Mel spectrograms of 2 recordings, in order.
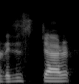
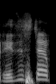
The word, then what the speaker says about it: register: তো এই চিপের মধ্যে বিভিন্ন রকম আপনার ইলেকট্রনিক যে সার্কিট গুলো আছে, যেমন ডায়োড, ট্রানজিস্টর, রেজিস্টার, এটা কিন্তু রেজিস্টার বলেছি ভাই, এটা কিন্তু রেজিস্টর না, রেজিস্টার অন্য জিনিস, সেটা হচ্ছে রোধ।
